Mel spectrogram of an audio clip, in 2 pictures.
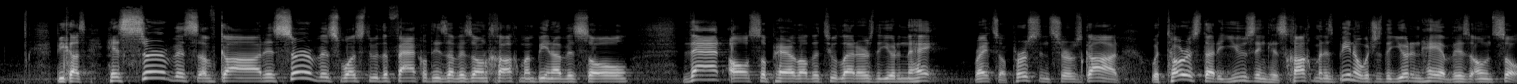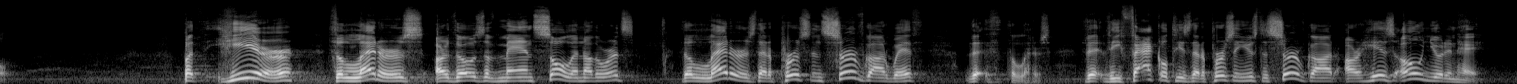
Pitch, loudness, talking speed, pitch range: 155 Hz, -20 LUFS, 185 wpm, 140-180 Hz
